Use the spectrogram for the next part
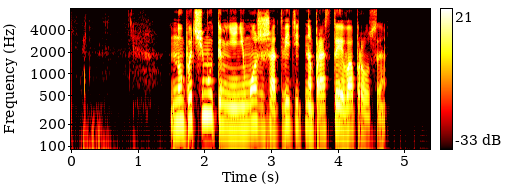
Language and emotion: Russian, angry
